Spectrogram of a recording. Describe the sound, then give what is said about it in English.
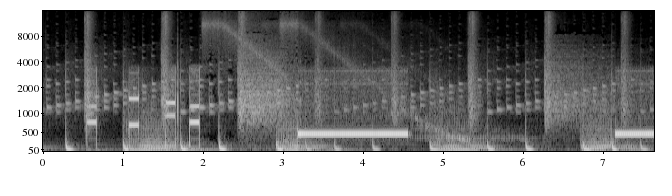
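Electronic phone tones of an outgoing call: a quick run of rising dial beeps, then long steady ringback tones repeating with pauses between them, loud, with no one speaking. “If he's not hiding under a bush or in a hole or something, I'm going to try to get him on the phone in just a little bit. Going to give him a call.”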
